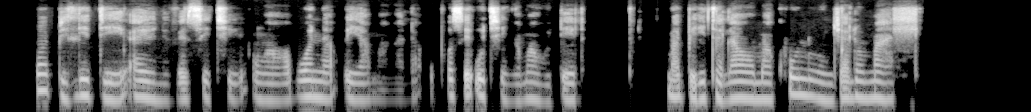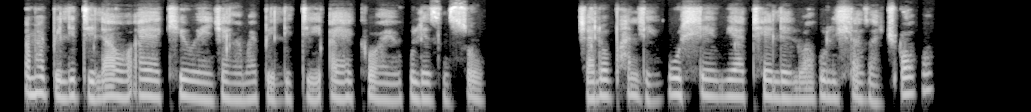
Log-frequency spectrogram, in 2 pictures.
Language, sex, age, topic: North Ndebele, female, 25-35, education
